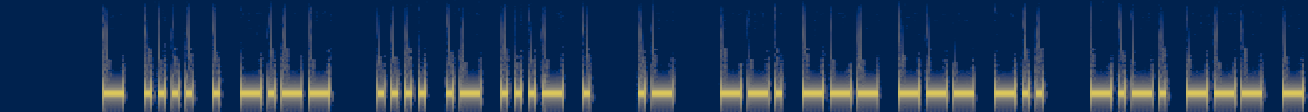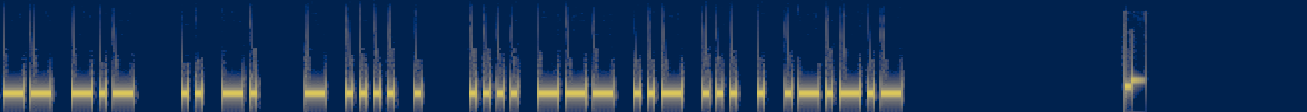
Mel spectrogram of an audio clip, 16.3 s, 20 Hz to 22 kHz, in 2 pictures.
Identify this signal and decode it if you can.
Morse code, heard as a keyed tone, about 28 wpm, 700 Hz. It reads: THEY HAVE A GOOD COOK IN THE HOUSE.
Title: Sentences from Top 1000 Words - Review Part 4 - 28wpm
